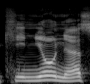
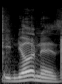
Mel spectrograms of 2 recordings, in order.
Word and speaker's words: Quiñones: Now we've got Frankie Quiñones here. Woo! I said it right? Right. Quiñones, Yeah, Quiñones.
